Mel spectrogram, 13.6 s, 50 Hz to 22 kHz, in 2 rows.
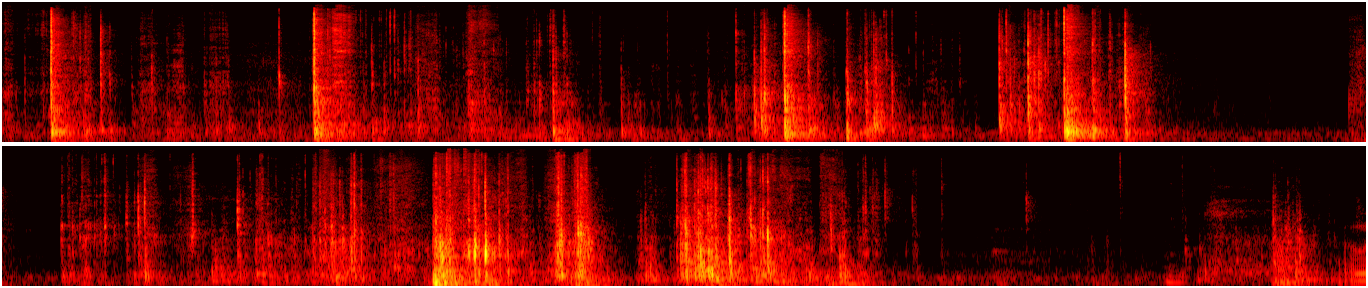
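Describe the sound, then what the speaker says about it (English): Scissors snip through zip ties holding a 1/10 scale Element RC Enduro trail truck in its packaging, a series of sharp clicks and crinkly plastic rustles in irregular bursts, close and fairly quiet. "Go ahead and cut the ties."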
